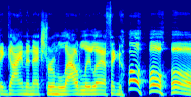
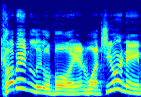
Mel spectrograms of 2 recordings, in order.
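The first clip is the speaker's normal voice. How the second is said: jolly, cheerful, hearty delivery; 3 semitones higher than usual. Retelling how the DJ invites a little boy in, in Santa voice. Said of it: "in his Santa voice".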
